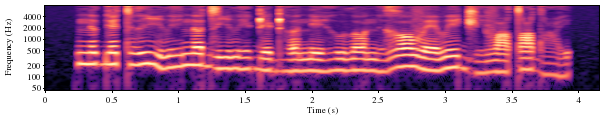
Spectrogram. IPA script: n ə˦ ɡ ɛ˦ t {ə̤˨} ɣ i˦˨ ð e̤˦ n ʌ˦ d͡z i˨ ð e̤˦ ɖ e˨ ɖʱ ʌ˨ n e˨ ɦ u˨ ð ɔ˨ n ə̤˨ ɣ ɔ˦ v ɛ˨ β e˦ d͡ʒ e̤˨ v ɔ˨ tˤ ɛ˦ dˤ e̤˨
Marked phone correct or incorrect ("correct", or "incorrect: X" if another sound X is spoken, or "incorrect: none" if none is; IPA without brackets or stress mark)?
incorrect: ə̤˦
